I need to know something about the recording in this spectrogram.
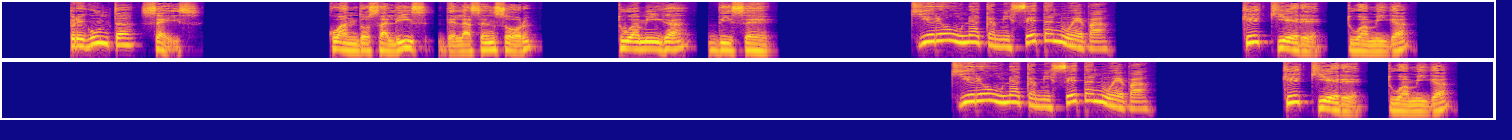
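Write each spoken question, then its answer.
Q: ¿Qué quiere tu amiga?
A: una camiseta nueva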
